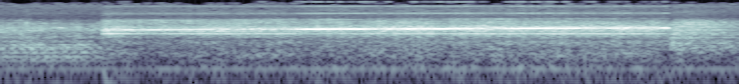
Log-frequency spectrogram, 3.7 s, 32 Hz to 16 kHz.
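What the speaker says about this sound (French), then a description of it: "Toutes les 20 secondes, les catapultes lancent un avion de 15 à 20 tonnes." A jet aircraft roars through a catapult launch from the deck of the aircraft carrier Clemenceau. A sustained, loud engine whine holds steady for about three seconds, then cuts off abruptly.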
